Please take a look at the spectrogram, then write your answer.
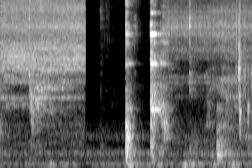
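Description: Chimichurri being stirred in a bowl, a few brief clinking scrapes of a utensil against the dish after a short pause, close and fairly quiet.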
